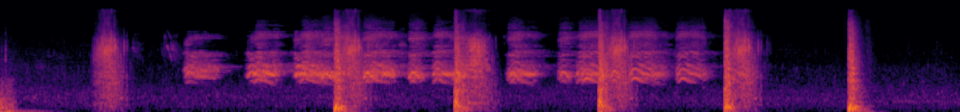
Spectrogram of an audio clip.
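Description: A bow twangs as arrows are shot in quick succession.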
